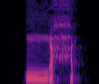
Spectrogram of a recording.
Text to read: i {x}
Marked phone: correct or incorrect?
incorrect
